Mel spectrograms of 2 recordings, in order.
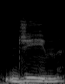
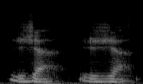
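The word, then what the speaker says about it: جيم: Similarly, jim is a light letter. Sounds a lot like the letter J, but some people who are native Arabic speakers sometimes pronounce it as ja.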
